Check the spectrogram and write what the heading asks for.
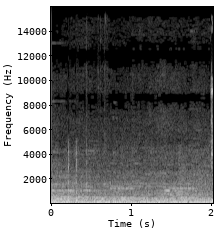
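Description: Piggy Bankin video slot machine spinning its reels, its electronic spin sounds over the steady low rumble and background voices of a casino floor.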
